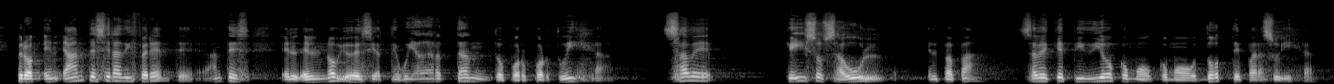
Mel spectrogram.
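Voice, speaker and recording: Pitched fairly high, a man talks fairly slowly with normal rises and falls in pitch. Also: dry, close sound with no echo. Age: 50s. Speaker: pastor. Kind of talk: sermon. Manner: halting.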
